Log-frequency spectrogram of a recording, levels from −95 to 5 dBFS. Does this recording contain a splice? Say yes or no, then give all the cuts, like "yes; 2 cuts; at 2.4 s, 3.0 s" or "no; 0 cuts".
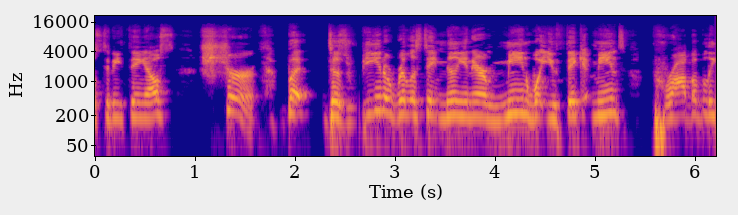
yes; 1 cut; at 2.6 s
